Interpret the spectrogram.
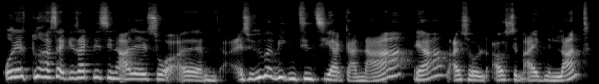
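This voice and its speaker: A woman's voice: a little high, animated, fairly quick. A woman hosting a casual interview, asking questions and giving frequent encouraging murmurs. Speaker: podcast host.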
